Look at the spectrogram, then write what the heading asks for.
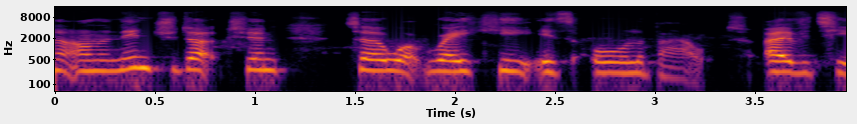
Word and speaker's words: Reiki: way it's pronounced is Reiki because it's got the Japanese underlying pronunciation it's based in ancient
